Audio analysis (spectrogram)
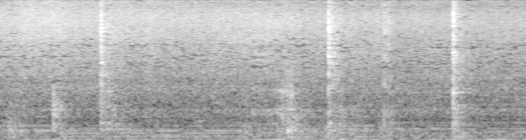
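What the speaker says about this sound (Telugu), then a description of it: "కొద్దిగా సాల్ట్ వేసి ఉల్లిపాయలు వేయించుకోవాలి." Onions frying with a pinch of salt in a pan for an egg and onion masala give a steady, close sizzle, broken by three sharp scrapes or taps of a spatula against the pan.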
